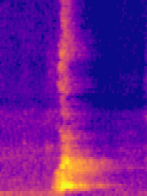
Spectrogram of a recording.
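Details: Single sharp bark from a female bulldog when ignored, one short burst near the middle with quiet room tone before and after.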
